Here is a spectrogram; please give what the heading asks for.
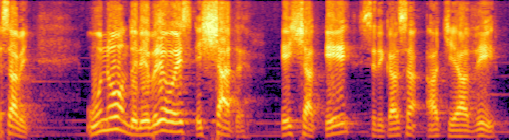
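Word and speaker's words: אחד: Entonces, pero la palabra uno significa del hebreo, quieren tomar notas, se puede deletrear como C de casa, H-A-D, y se pronuncia como Eshad. Se pronuncia como Eshad, la palabra uno.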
